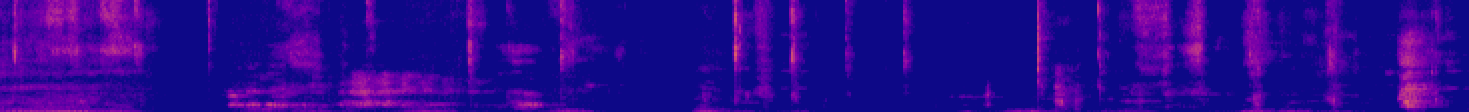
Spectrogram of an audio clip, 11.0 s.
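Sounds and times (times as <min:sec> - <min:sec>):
person chewing food: 0:00.0 - 0:01.7, 0:03.1 - 0:11.0
wet mouth clicks: 0:00.0 - 0:01.7, 0:05.4 - 0:10.1.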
